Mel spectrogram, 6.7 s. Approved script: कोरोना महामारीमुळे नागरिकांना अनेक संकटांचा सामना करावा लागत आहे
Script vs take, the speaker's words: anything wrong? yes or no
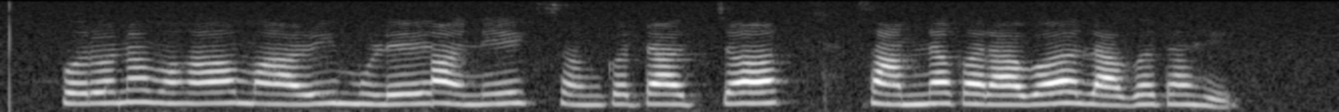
yes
